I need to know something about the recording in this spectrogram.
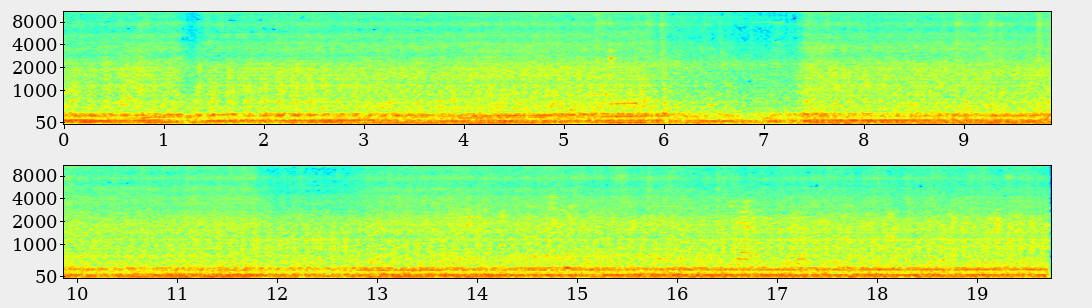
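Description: A bus body rattles and shakes while moving.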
